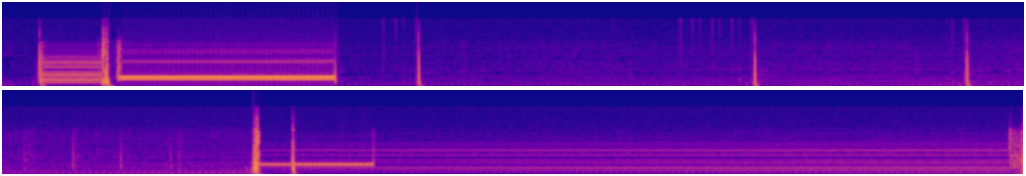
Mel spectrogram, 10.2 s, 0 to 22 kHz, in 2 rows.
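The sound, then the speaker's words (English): Telephone line dialing the number 241: a steady tone at the start, a series of sharp clicks spread over several seconds, then another short tone, all over a constant low electrical hum. “Here's dialing 241.”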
